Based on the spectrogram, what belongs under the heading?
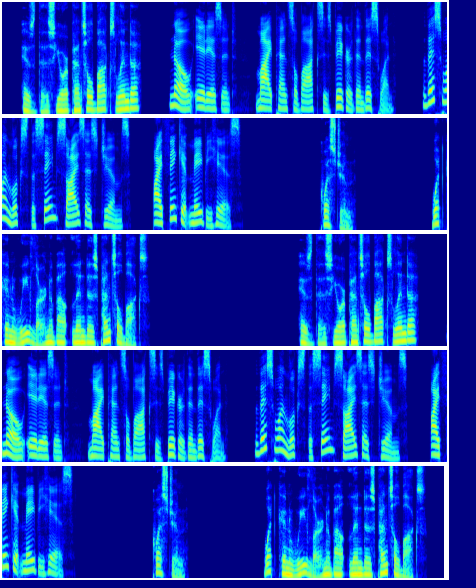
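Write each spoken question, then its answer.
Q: What can we learn about Linda's pencil box?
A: It is bigger than Jim's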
